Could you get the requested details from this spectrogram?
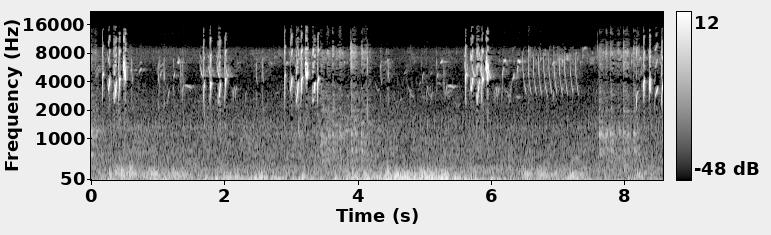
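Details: Wild goldfinch singing in 2022, a run of rapid, jingling twitters and a brief dry rattling trill, repeated in bursts over faint low background noise.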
